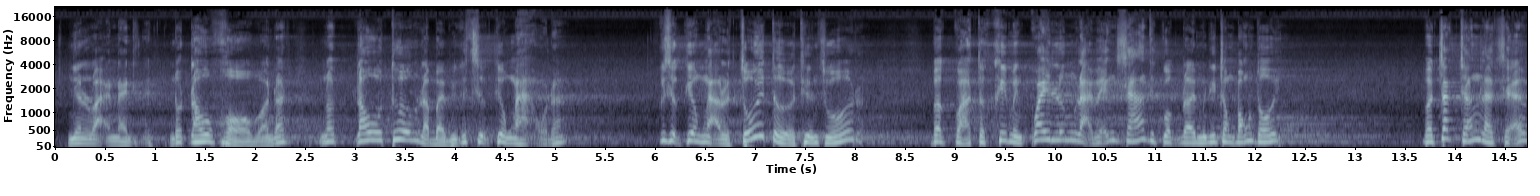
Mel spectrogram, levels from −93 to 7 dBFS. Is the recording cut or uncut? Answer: uncut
